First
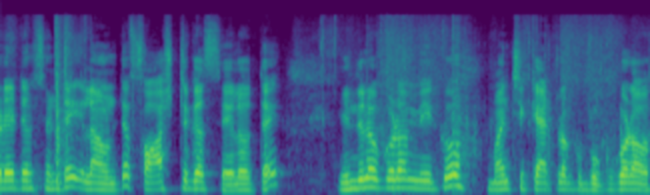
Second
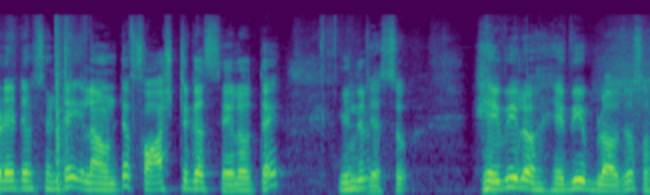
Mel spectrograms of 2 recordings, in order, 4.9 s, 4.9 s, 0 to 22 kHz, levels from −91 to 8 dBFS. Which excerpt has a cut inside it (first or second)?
second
